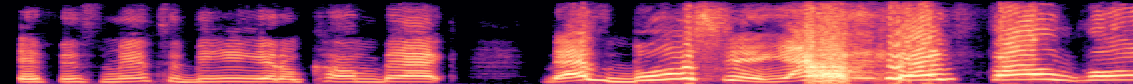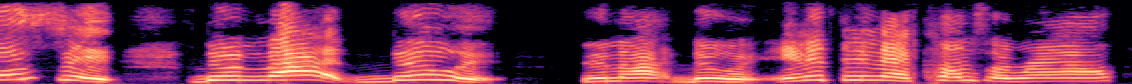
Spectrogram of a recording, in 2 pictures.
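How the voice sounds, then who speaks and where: A woman's voice: high voice, no room sound, muffled recording. A young woman giving relationship advice to camera, emphatic and preachy, repeating herself for emphasis, recorded close on a microphone at home. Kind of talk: casual advice talk to camera. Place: small room at home.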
